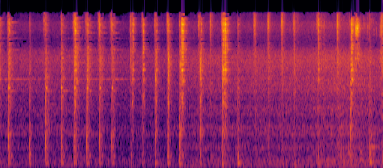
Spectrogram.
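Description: Chinese cleaver chopping rapidly on a cutting board, mincing garlic, about four strokes a second. The chopping slackens about two-thirds through and picks up again near the end.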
